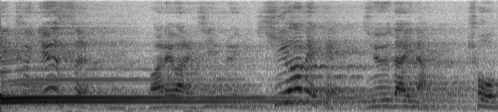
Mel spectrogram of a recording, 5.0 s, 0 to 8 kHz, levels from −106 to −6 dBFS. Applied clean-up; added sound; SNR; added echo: none; Guitar; -5 dB; reverberation time 2.5 s.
